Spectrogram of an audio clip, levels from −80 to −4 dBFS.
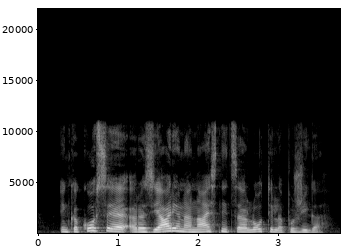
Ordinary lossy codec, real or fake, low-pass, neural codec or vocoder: none; real; 10.8 kHz; none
